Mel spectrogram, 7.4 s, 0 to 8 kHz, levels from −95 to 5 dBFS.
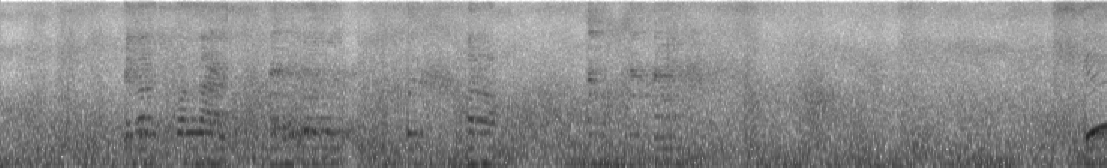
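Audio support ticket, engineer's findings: Sound chopped by the voice detector: choppy sound, gaps at 0.00–1.18 s (about 0.98 s replaced), 1.52–2.02 s (0.34 s) and 2.28–7.24 s (4.24 s). Likely the sender's VAD toggling, with comfort noise filling the gaps. Coding noise and no content above 8 kHz, consistent with a G.722 call path at 64 kbps.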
